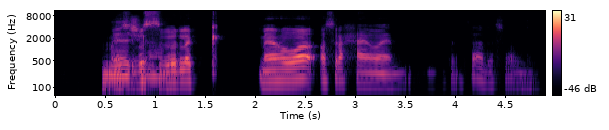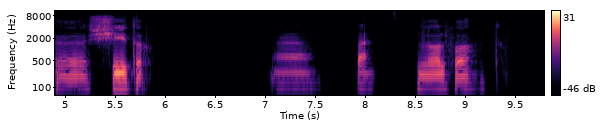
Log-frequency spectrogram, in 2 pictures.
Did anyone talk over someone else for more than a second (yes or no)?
no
